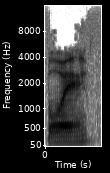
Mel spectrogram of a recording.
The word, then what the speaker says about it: buoy: whatever you call it I think it's pronounced boy which just never makes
